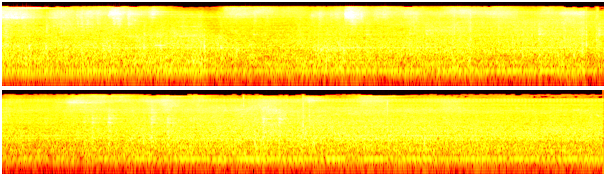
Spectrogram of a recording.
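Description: A passenger train rumbles steadily along the tracks.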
